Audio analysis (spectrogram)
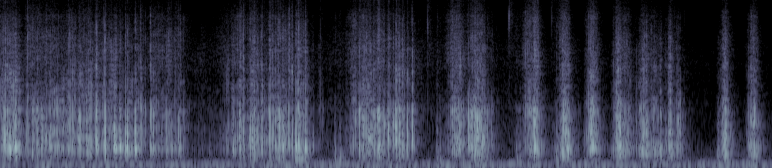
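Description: Long nails scratch across a grey loop-pile berber carpet floor with spread fingers, making dry, crunchy rasps. Longer sustained strokes in the first half give way to quicker, separate scratches toward the end. The sound centers in the mids and spreads up into bright high hiss.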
